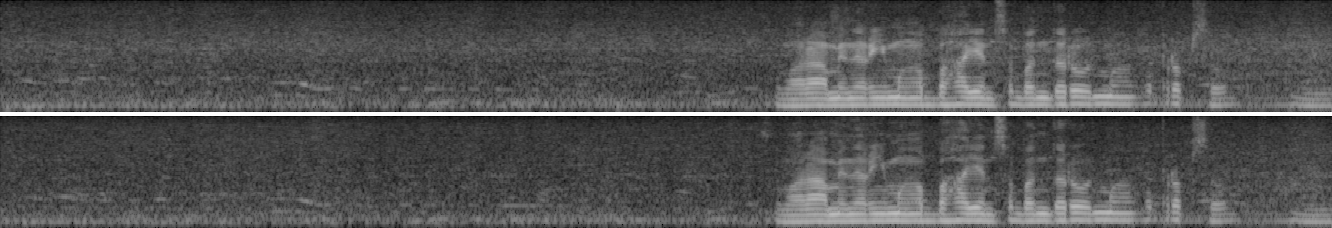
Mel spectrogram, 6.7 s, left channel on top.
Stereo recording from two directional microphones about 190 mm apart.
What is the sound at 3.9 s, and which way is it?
A man's voice, 20° right (ahead or behind).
